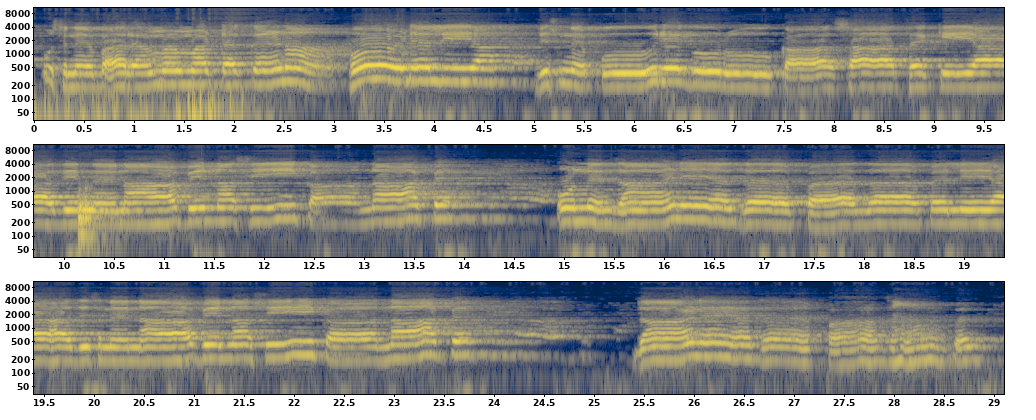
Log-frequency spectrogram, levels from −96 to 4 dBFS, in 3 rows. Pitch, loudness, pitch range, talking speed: 200 Hz, -11 LUFS, 190-240 Hz, 60 wpm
